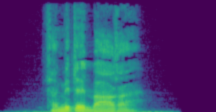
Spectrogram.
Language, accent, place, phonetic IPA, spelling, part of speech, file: German, Germany, Berlin, [fɛɐ̯ˈmɪtl̩baːʁɐ], vermittelbarer, adjective, De-vermittelbarer.ogg
- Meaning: 1. comparative degree of vermittelbar 2. inflection of vermittelbar: strong/mixed nominative masculine singular 3. inflection of vermittelbar: strong genitive/dative feminine singular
